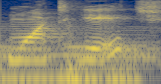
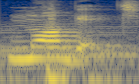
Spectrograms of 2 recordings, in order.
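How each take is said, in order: First: The R and T sounds are pronounced. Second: The R and T sounds are silent. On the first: The speaker calls it wrong. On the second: The speaker calls it right. "R and T are silent in this"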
